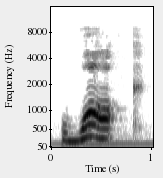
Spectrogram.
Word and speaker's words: walk: the B is silent walk the L is silent calf the L is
